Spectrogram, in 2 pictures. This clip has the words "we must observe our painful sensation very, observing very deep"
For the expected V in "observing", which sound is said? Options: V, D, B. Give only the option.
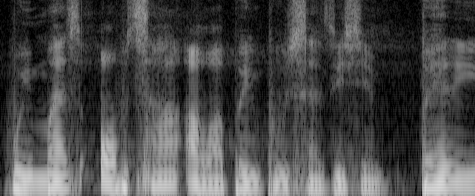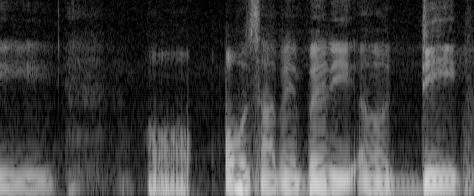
B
